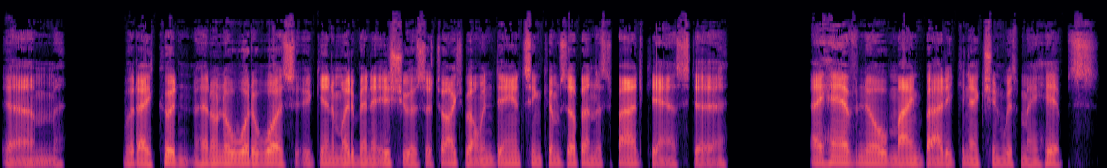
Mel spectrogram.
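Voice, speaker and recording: A man hosting a bedtime podcast in a meandering, halting monologue that trails off into tangents. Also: medium pitch, little pitch movement, creaky, no echo. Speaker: podcast host.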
